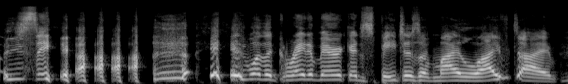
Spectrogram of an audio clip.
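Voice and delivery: talking through laughter; laughing. Real, not acted. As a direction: laugh while repeating the quote. Laughing at the guest's praise.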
